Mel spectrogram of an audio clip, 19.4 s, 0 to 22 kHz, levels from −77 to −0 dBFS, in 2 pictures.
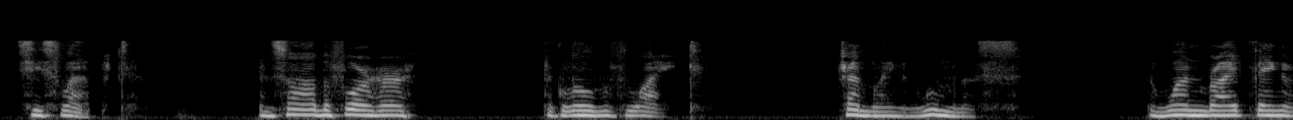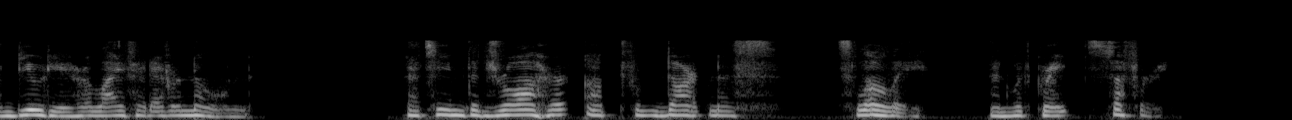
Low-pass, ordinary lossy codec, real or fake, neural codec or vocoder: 5.4 kHz; MP3, 32 kbps; fake; vocoder, 44.1 kHz, 128 mel bands, Pupu-Vocoder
